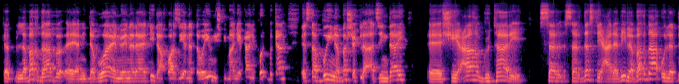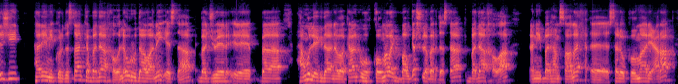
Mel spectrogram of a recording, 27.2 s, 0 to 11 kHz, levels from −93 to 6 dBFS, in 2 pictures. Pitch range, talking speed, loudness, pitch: 120-180 Hz, 105 wpm, -19 LUFS, 130 Hz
